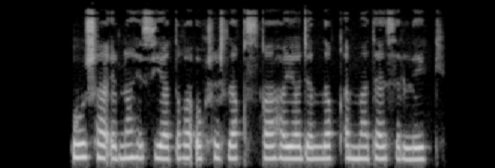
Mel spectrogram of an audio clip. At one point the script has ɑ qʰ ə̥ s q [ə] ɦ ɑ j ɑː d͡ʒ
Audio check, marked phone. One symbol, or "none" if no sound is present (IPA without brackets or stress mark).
ɑ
